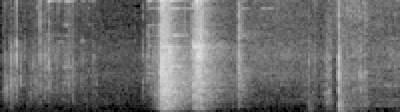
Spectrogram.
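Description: Small metal hardware clinking inside a plastic bag as it is handled, with faint plastic rustling: two sharp clinks just under a second in and a lighter one near the end.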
